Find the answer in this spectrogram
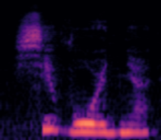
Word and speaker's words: сегодня: Sometimes instead of g, we say v. When it happens, you all know such words as его, сегодня. Here you always pronounce g like v.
